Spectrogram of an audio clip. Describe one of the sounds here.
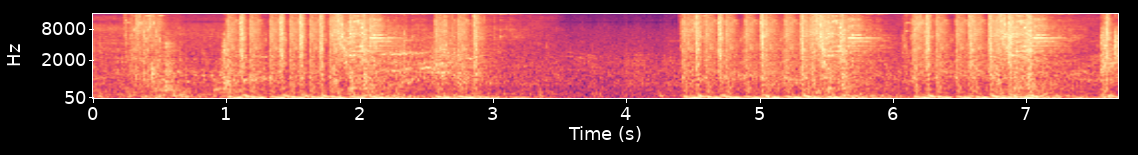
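A rapid-fire gun shoots in quick, loud bursts.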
